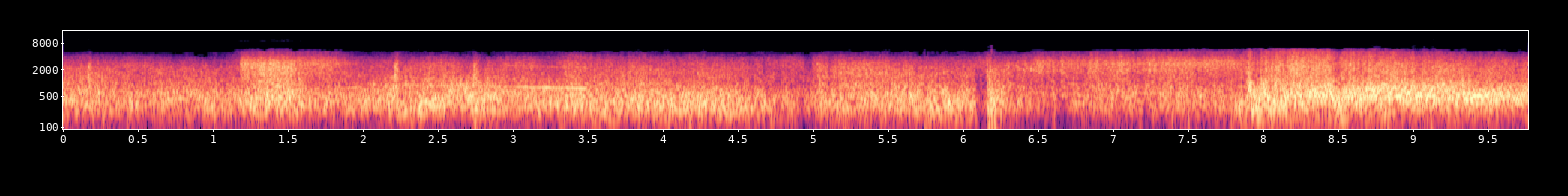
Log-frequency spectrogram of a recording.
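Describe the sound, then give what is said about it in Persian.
Heavy gunfire and explosions roar in a dense, continuous battle din, with occasional sharp cracks standing out from the loud, unbroken wash of noise. No voices are heard. “بنهاد آماده باشی، شعله افکن و شلیک کن.”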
